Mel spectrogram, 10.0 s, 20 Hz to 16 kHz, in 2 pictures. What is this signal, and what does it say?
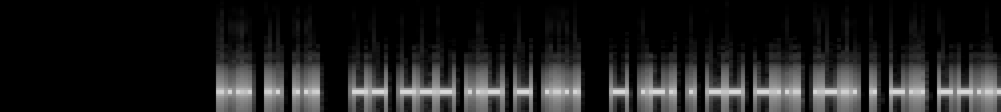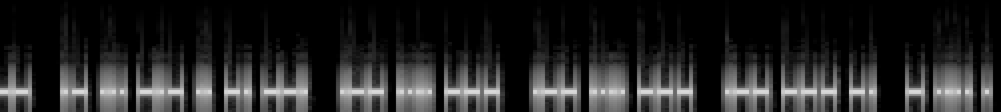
Morse code, heard as a keyed tone, about 50 wpm, 700 Hz. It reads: HIS MOUTH TREMBLED, ASKING WHO WHO WON THE
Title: A Sound Of Thunder 50wpm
